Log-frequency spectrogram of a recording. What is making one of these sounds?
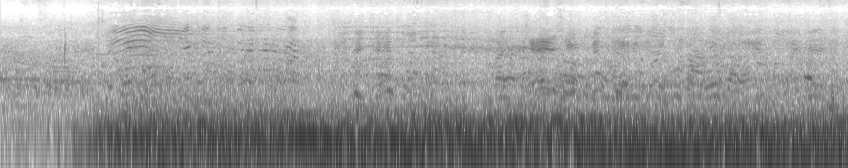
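A crowd chatters in the distance.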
